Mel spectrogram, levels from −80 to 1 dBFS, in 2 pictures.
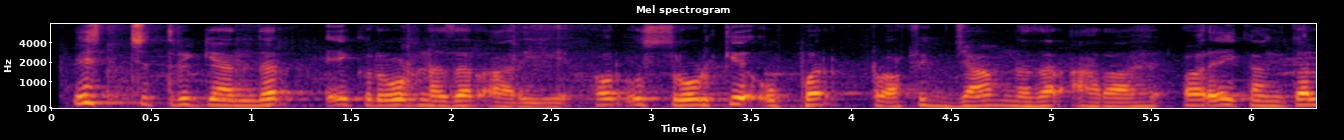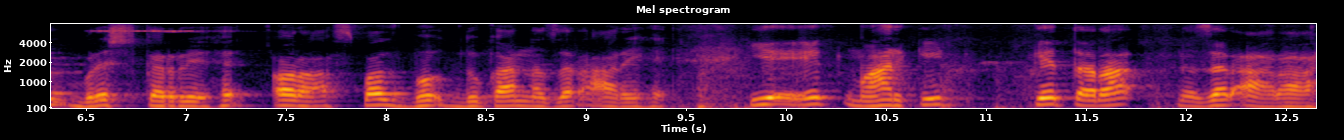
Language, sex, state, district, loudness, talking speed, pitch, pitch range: Hindi, male, Uttar Pradesh, Muzaffarnagar, -22 LUFS, 215 wpm, 185 Hz, 160-200 Hz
